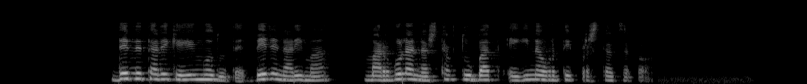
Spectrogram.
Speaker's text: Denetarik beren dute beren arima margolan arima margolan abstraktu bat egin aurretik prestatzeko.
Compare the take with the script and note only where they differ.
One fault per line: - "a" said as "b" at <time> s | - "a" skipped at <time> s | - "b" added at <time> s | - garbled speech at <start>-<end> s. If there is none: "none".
- "beren" said as "egingo" at 1.8 s
- "arima margolan" skipped at 4.2 s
